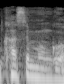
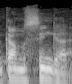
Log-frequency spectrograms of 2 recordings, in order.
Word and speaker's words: Kamusinga: Friend School Kasimungu, hopefully I'm pronouncing it right, sir. No, Friend School Kamusinga. Kamusinga. That's right.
